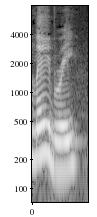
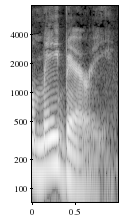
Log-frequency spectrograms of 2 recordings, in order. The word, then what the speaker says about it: Mabry: Dale Mabry, big stretch in Tampa. Also, people pronounce it Dale Mayberry. They mispronounce it like Bradington.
